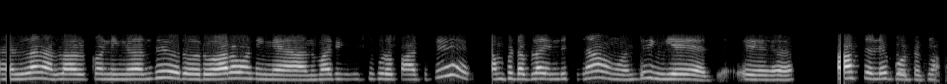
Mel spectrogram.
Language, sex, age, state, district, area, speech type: Tamil, female, 30-45, Tamil Nadu, Mayiladuthurai, rural, conversation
